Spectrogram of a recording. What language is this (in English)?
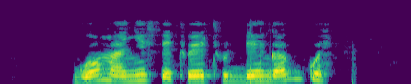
Ganda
